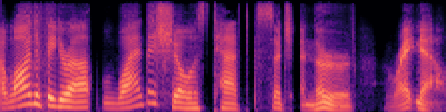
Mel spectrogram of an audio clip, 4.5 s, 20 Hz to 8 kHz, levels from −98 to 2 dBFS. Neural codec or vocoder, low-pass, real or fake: codec, 16 kHz, 0.5 kbps, X-Codec, HuBERT features, trained on general audio; 7.2 kHz; fake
